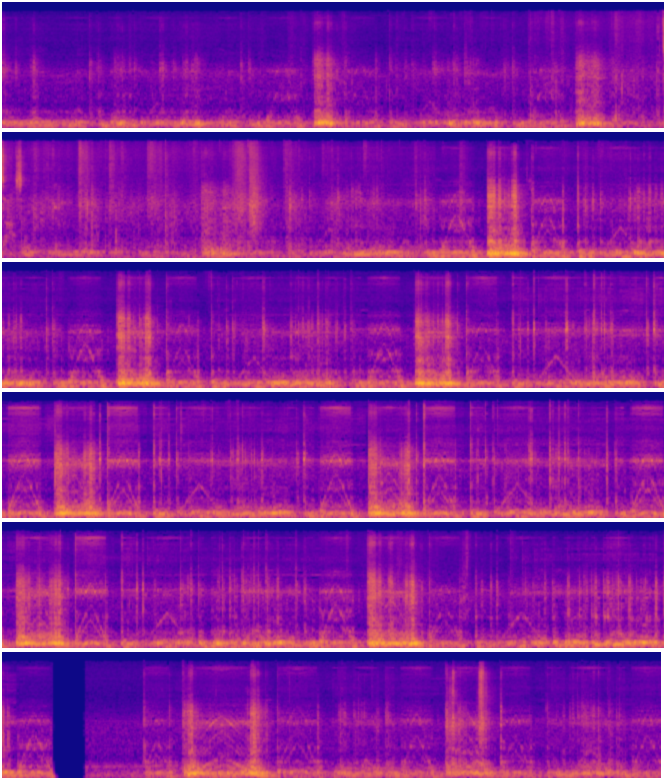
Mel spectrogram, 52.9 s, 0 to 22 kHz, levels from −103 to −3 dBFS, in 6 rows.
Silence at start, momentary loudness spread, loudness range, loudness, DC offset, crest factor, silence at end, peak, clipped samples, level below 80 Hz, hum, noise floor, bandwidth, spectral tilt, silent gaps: 0 s; 18 LU; 9 LU; -34 LUFS; under 0.1%; 22 dB; 0 s; -12 dBFS; under 0.1%; -52 dBFS; none; -57 dBFS; 16.5 kHz; -6 dB/octave; 44.89-45.22 s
